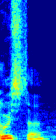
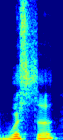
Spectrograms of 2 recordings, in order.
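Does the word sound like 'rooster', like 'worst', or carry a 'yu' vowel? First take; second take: rooster; yu. First: It rhymes with the word rooster. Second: It has a 'yu'-like vowel in it. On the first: "like like a rooster" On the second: "almost like a U E sound or E U sound"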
